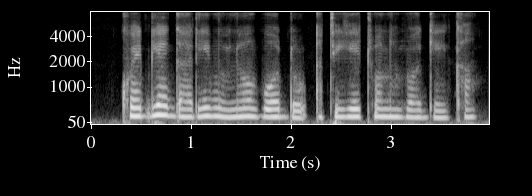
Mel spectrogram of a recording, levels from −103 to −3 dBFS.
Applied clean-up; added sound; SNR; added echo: neural diffusion model UNIVERSE++.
